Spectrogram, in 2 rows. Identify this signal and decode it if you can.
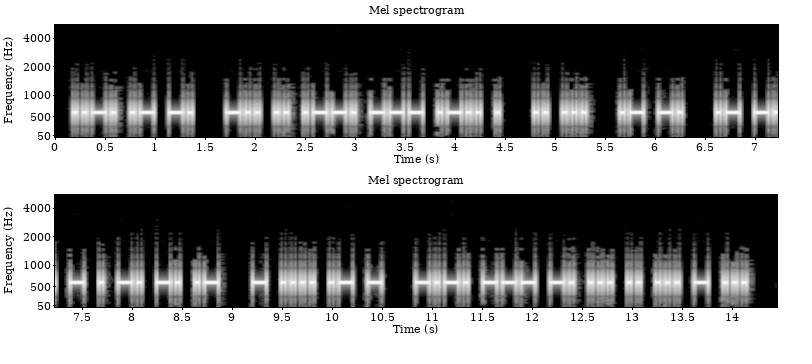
Morse code, heard as a keyed tone, about 25 wpm, 600 Hz. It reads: FAN DIPOLE IS AN ANTENNA THAT CONSISTS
